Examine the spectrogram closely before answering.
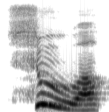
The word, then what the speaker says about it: suo: Il, I-L, suo. So all of the possessive pronouns usually have the accent on the first vowel.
